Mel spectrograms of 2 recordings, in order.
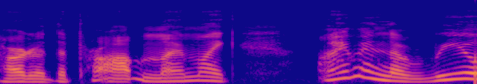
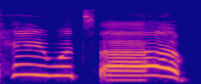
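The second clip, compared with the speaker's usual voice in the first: much higher, loud bright hello; cheery reply; 5 dB louder, slower than usual. Retold or imitated. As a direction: answer with a big happy greeting. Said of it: "I'm like".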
